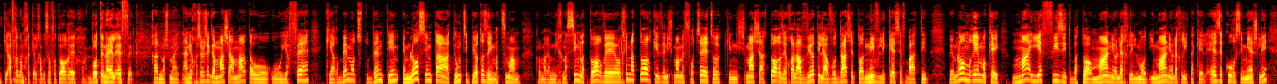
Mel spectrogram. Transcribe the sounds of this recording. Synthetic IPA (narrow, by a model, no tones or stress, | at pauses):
kiafe̥χadlomeχakeleχabesofhat̪oaʁχonbo̞t̪enajelesekχad̪maʃmait̪aniχo̞ʃe̞vʃe̞ɡamːaʃe̞amaʁt̪auːjafe̞ | kiaʁbe̞meo̞d̪st̪ude̞ntime̞mlo̞osimt̪at̪eumt͡sipijo̞taze̞imat͡smam | klo̞maʁemniχnasimlat̪o̞aʁve̞o̞lχimlato̞aʁkizeniʃmame̞fo̞t͡se̞t͡sokʰiniʃmaʃeato̞aʁazejaχoleavio̞t̪ileavo̞daʃetonivlike̞sefbeat̪id | veemlo̞ːmʁimo̞ke̞j | maije̞fizitbato̞aʁmaːnio̞le̞χlilmo̞dimːaːnio̞le̞χleitake̞le̞zekuʁsimje̞ʃli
